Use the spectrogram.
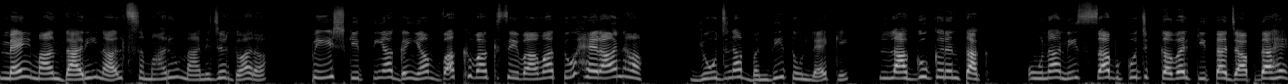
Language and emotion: Punjabi, surprised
